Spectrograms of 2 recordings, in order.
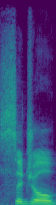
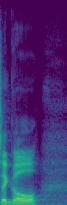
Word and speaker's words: Sigil: Some people call it Sigil, but technically it's pronounced Sigle.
